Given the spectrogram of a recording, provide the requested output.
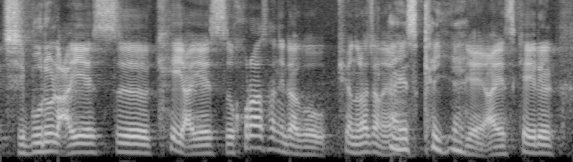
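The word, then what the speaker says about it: Khorasan: 것 같습니다 예 is 의 지분을 risk is 호라 산 이라고 표현을 하잖아요 ski 스케일을 근데 발음을 아이스 콜하스 아니라구요 보통 호라 산업 오구요 이렇게 kh 를 쓰는 영어를 우리말로 코라 선 데도 코라 선도 되는데 그 코라 사이라는 게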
